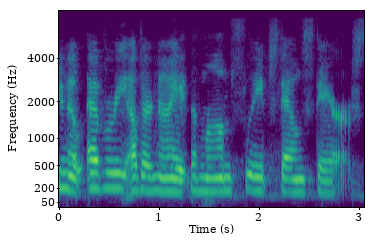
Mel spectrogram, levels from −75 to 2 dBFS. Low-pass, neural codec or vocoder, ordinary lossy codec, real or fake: 7.2 kHz; codec, 44.1 kHz, 2.6 kbps, SNAC; AAC, 32 kbps; fake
